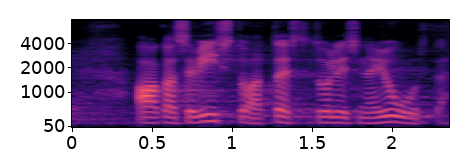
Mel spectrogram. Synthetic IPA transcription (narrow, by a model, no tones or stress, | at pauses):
ɑɡ̥ɑse̞viːst̪uɦɑt̪ːɤest̪i̥t̪ulʲisinːejuːrd̪̥e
